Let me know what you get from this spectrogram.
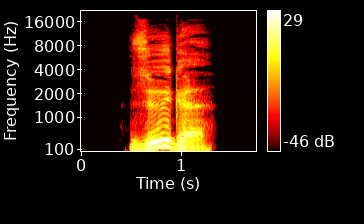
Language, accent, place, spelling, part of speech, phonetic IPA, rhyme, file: German, Germany, Berlin, söge, verb, [ˈzøːɡə], -øːɡə, De-söge.ogg
- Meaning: first/third-person singular subjunctive II of saugen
